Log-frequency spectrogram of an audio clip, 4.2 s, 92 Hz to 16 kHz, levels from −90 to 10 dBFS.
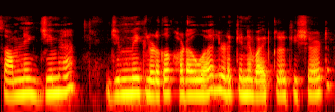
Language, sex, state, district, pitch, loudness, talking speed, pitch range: Hindi, female, Bihar, East Champaran, 210 Hz, -20 LUFS, 260 wpm, 205-220 Hz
